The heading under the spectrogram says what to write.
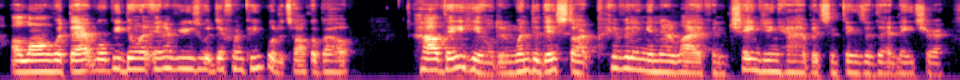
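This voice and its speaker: An ordinary speaking voice from a woman with an American accent, fairly low in pitch, fairly quick, with fairly even intonation. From US, Nigerian American family. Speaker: podcast host and spiritual healer. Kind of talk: podcast monologue.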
